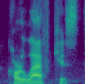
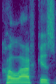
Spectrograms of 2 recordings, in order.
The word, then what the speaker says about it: Karlaftis: I can't say it because I heard it pronounced, but it's not the actual pronunciation. There's like a Greek sound to it. Karlaftis.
